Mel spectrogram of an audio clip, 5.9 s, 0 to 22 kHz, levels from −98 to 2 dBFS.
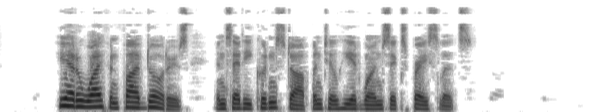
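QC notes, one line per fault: Nothing to flag here; no problems turned up anywhere in the audio.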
